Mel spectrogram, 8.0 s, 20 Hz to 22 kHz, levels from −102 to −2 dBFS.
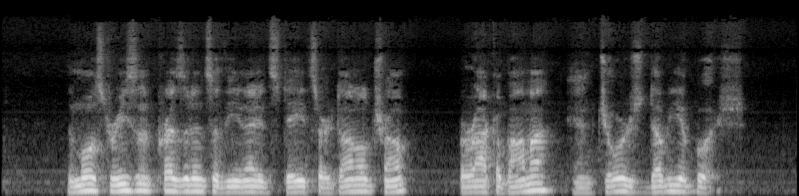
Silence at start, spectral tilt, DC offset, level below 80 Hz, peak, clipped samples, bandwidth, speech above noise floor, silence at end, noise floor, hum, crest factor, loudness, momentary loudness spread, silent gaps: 0.7 s; -8.5 dB/octave; under 0.1%; -60 dBFS; -8 dBFS; under 0.1%; 12 kHz; 43 dB; 0.8 s; -64 dBFS; none; 14 dB; -22 LUFS; 9 LU; none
